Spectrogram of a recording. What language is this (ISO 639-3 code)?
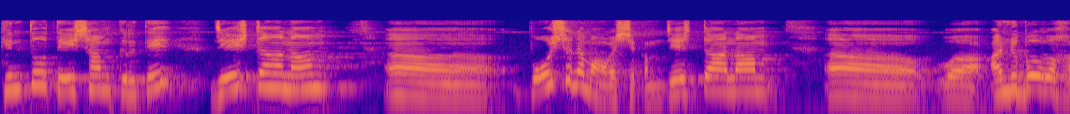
san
